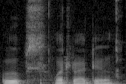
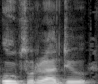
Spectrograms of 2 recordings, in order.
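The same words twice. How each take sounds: First: Soft, low startled mutter to self; quiet surprised oops at the screen. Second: Replaying the slip, louder and brighter; hammed-up oops for the viewer; mock startled oops. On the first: Real, not acted. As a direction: catch a slip under the breath. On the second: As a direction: act out a mild mock panic. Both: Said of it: "I was like".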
